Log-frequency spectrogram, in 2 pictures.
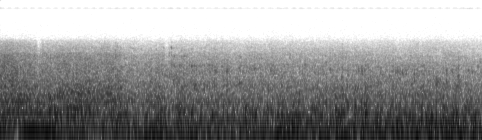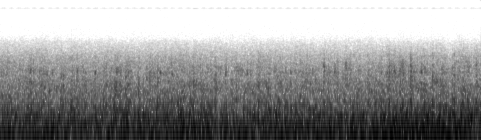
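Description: Water splashes and sloshes against boats.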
